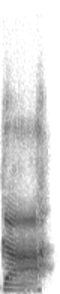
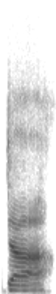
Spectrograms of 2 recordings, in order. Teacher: be more appropriate than gah and i would consider that backing he's using a back sound in place of a front sound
